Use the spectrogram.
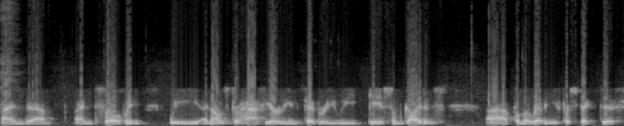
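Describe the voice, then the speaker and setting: A man's medium-pitched voice with monotone, flat intonation. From Ireland. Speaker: business founder and executive. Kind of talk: radio interview. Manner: slow, deliberate delivery.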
